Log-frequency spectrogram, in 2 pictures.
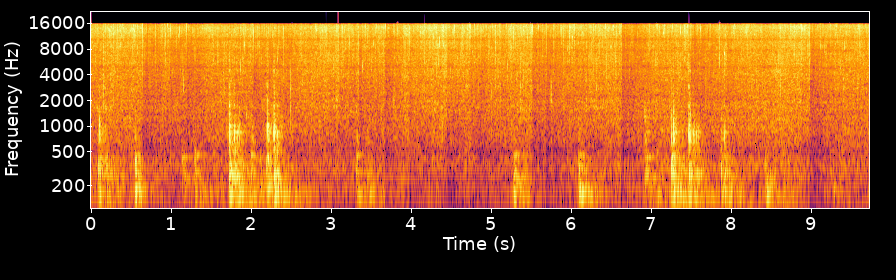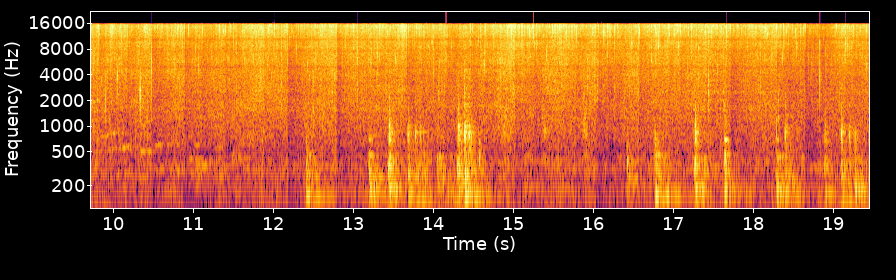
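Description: Sliced onions and shredded cabbage, carrot and beetroot sizzling steadily in hot oil in a frying pan, stirred with a wooden spatula that scrapes and knocks against the pan at irregular moments.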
